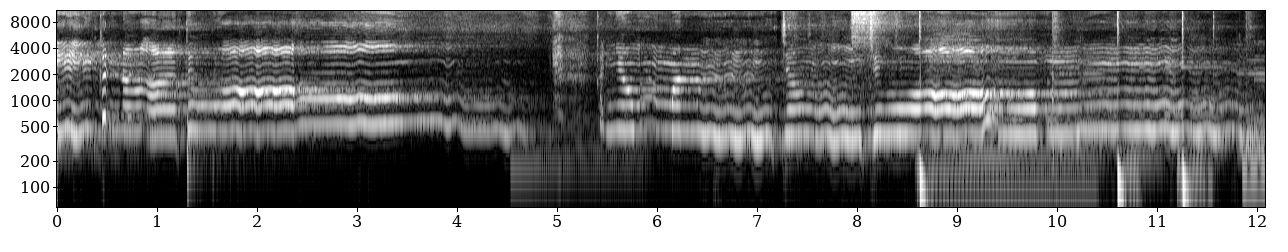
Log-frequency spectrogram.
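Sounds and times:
woman singing into a microphone: 0.0 - 12.0
live band: 7.4 - 12.0.

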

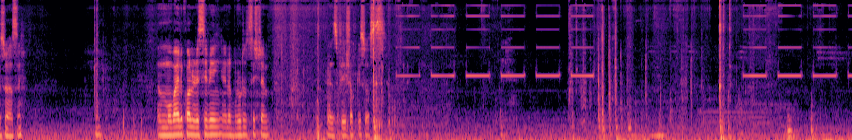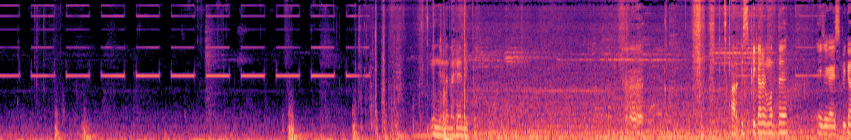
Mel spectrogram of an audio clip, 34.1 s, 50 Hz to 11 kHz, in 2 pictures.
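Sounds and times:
reverse warning beeps: 8.0 - 11.9, 14.9 - 24.5, 33.0 - 33.6.

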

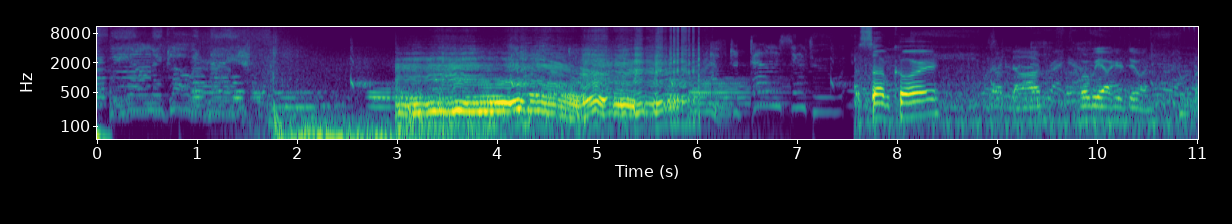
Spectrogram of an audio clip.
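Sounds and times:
dirt bike engine revving: 3.0 - 6.3.

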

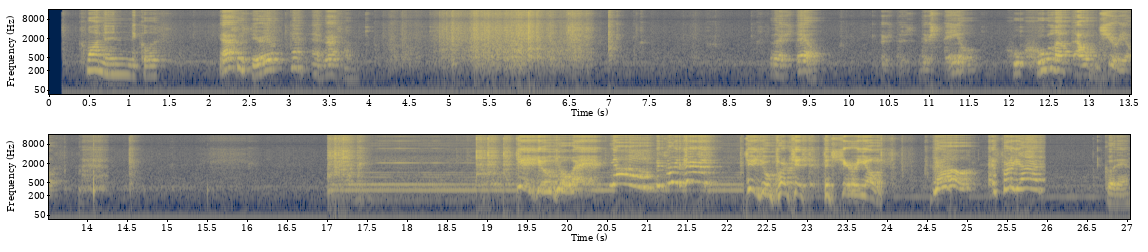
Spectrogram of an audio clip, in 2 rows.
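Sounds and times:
cereal box and bag rustling: 4.2 - 6.9
loud steady held tones: 17.0 - 23.2.

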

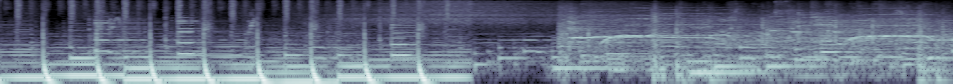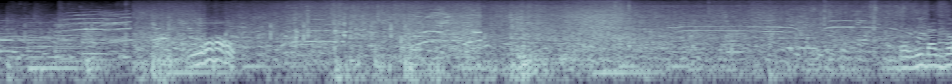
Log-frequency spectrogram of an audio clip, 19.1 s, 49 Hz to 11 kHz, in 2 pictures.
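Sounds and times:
background music: 0.0 - 19.0
crowd chattering: 9.3 - 19.0
water splashing and sloshing: 10.8 - 19.0.

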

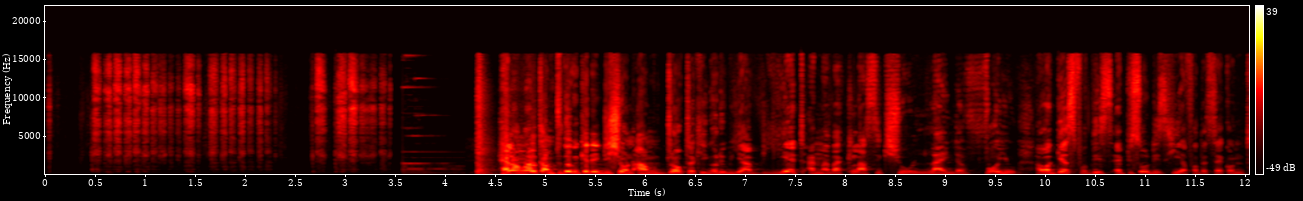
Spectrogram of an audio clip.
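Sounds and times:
pencil sketching on paper: 0.4 - 3.6
held musical chord: 3.6 - 4.3.

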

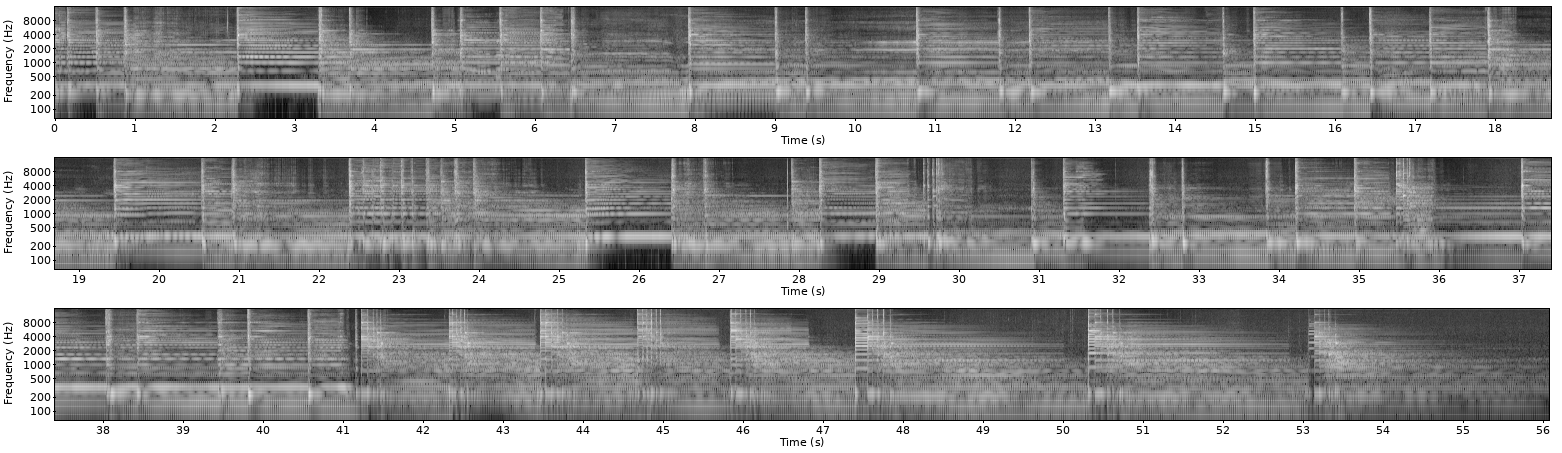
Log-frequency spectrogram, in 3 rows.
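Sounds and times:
guitars playing: 0.0 - 56.0.

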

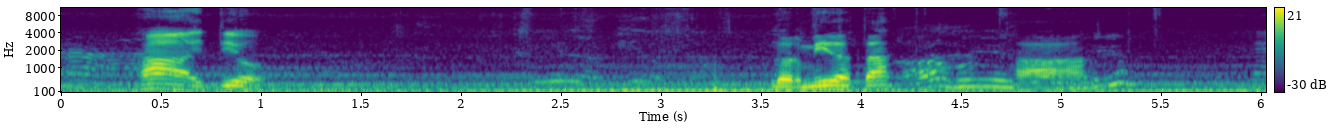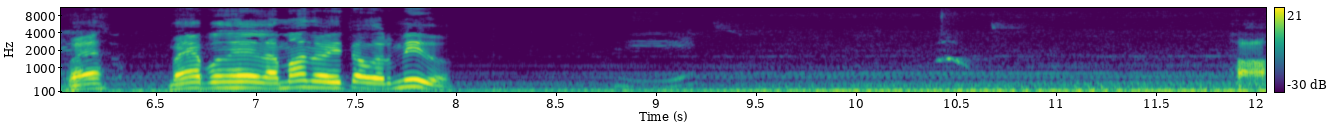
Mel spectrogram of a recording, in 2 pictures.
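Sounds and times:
outboard motor idling: 0.0 - 12.0.

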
